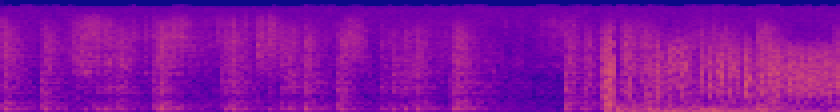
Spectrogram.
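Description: Soundtrack drum roll for about three seconds, then a loud explosion about three seconds in that rumbles on.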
